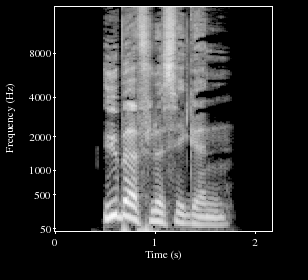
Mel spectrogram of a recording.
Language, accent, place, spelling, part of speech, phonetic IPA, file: German, Germany, Berlin, überflüssigen, adjective, [ˈyːbɐˌflʏsɪɡn̩], De-überflüssigen.ogg
- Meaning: inflection of überflüssig: 1. strong genitive masculine/neuter singular 2. weak/mixed genitive/dative all-gender singular 3. strong/weak/mixed accusative masculine singular 4. strong dative plural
